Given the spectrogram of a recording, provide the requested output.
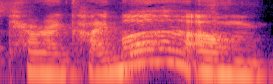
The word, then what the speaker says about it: parenchyma: see is called the parenchyma cell. I have also heard it pronounced as parenchyma. Both are fine.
